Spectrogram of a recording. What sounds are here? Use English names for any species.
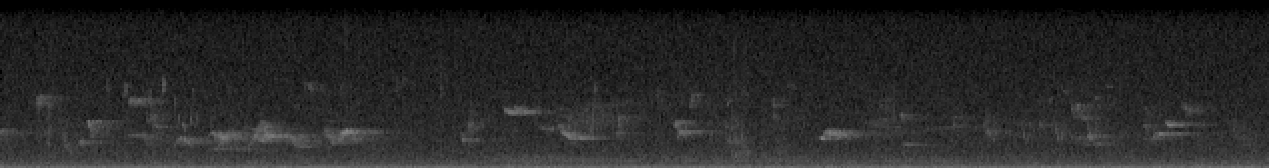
Red-eyed Vireo, Scarlet Tanager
